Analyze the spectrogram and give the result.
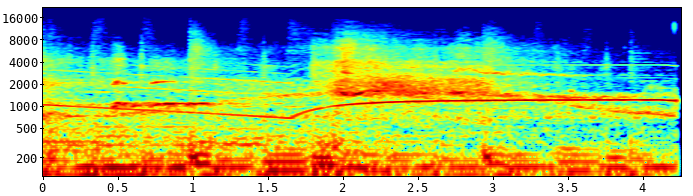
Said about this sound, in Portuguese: Nesse momento vocês escutam várias e vários carros freando bruscamente na frente do galpão.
